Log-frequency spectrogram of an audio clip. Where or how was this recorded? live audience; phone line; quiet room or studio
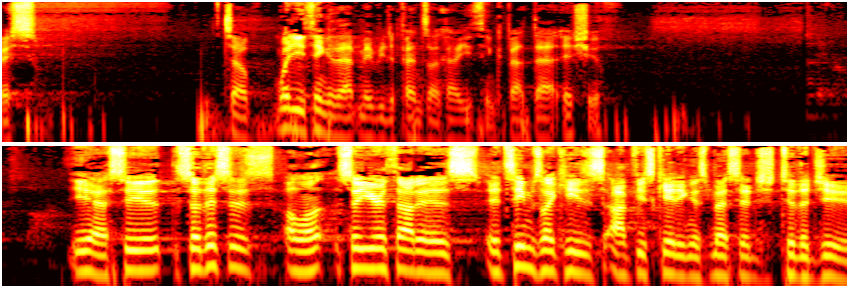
live audience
